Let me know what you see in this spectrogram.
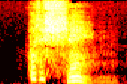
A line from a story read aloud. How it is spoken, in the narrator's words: sighed the dodecahedron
